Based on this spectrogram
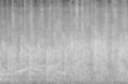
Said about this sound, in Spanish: un aplauso también para él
